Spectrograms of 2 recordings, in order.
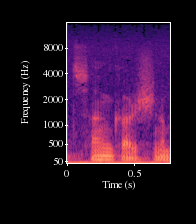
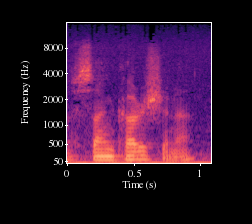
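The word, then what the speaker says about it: Saṅkarṣaṇa: This Rudra, who is known as Sankarsana, with a long A, not Sankarsana, but Sankarsana, which means the derived from or son of Sankarsana.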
